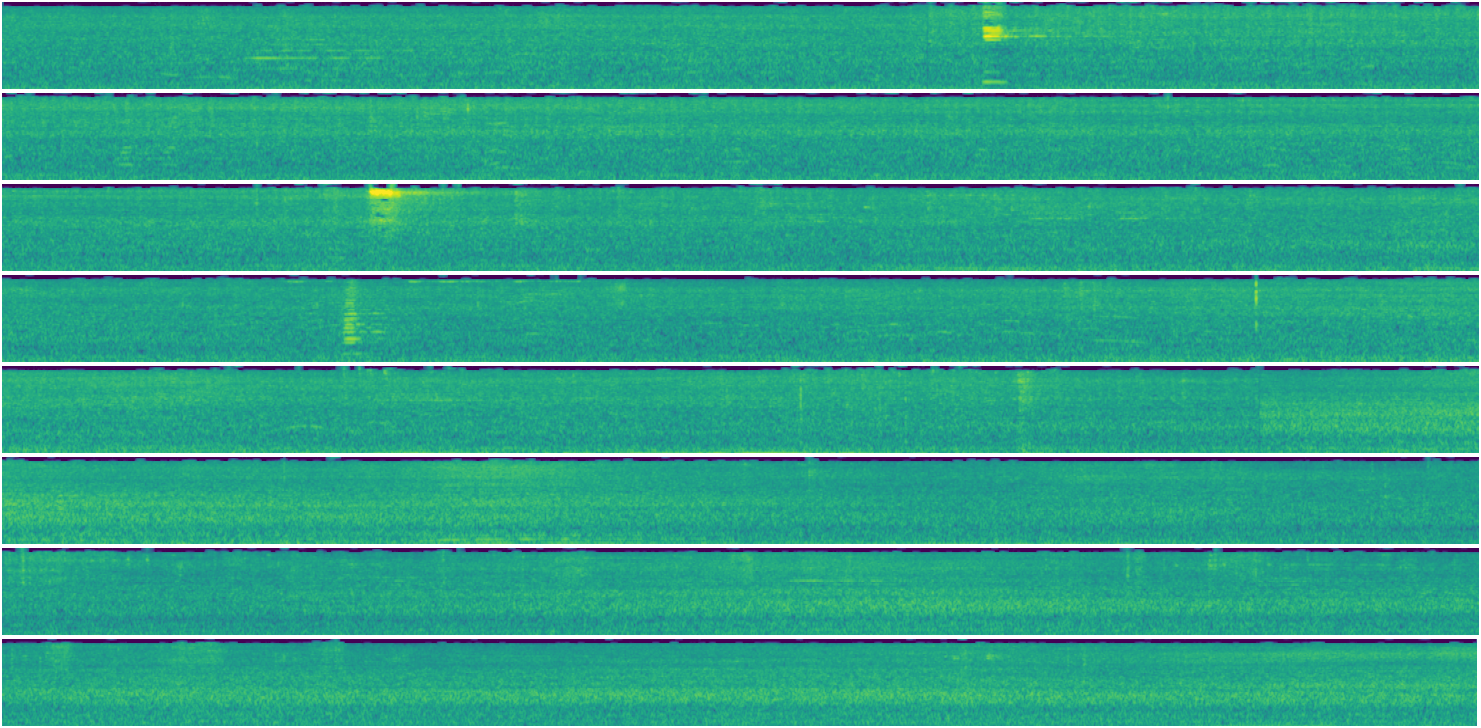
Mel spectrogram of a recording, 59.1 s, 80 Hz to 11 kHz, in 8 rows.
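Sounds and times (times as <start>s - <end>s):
traffic rumble: 0.0s - 59.0s
people talking: 6.1s - 15.4s, 24.7s - 28.6s.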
